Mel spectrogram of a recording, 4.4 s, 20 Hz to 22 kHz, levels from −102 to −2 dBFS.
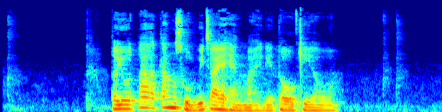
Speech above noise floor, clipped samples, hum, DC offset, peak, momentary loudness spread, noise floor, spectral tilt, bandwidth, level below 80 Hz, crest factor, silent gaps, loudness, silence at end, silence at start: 44 dB; under 0.1%; none; under 0.1%; -8 dBFS; 8 LU; -68 dBFS; -7 dB/octave; 15.5 kHz; -58 dBFS; 18 dB; none; -25 LUFS; 1.05 s; 1.1 s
